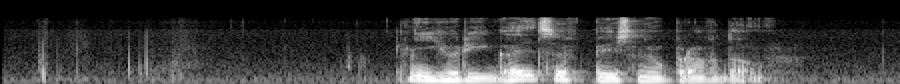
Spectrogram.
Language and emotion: Russian, neutral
